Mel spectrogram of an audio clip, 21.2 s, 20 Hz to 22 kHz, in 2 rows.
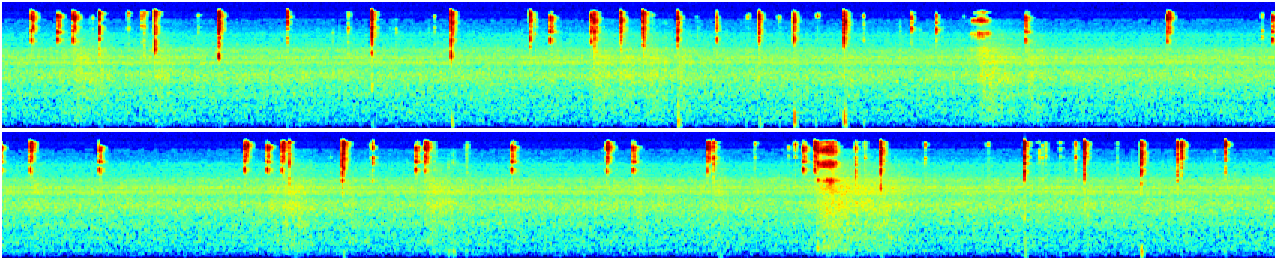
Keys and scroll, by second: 0.8 f, 1.3 g, 3.1 f, 3.8 g, 4.5 space, 5.7 b, 13.1 f, 13.5 g, 14.2 b, 16.6 f, 18.0 g, 19.2 f, 20.1 g.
